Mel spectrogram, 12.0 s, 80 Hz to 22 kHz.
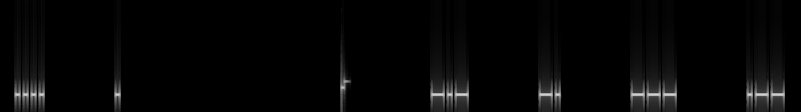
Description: Morse code, heard as a keyed tone, about 20 wpm, spaced as for 7 wpm, 700 Hz. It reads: HE KNOW
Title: 6x Character Spacing - Top 100 Words - 20wpm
